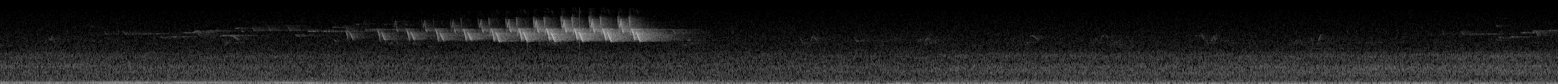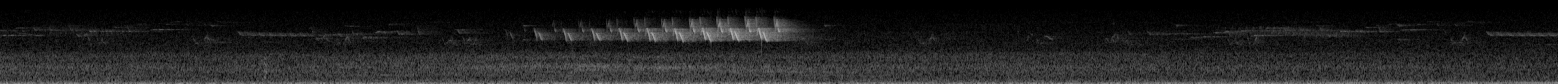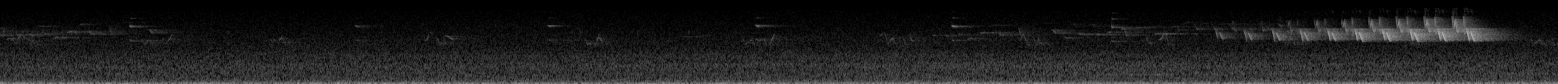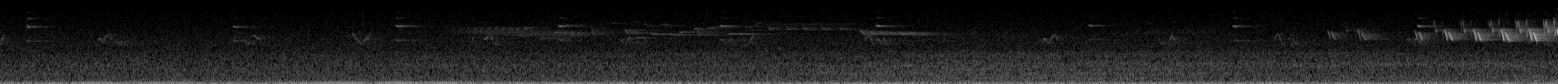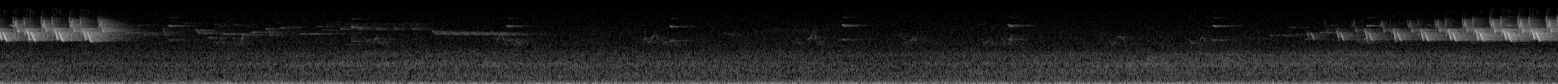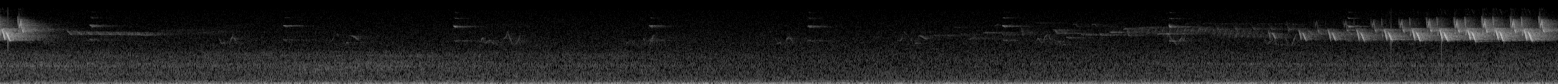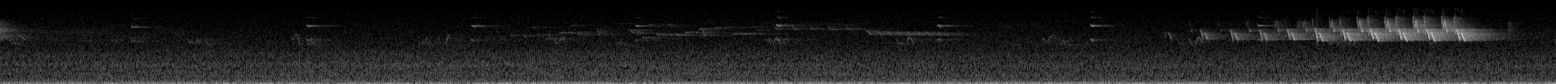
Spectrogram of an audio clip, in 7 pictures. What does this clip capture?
Red-eyed Vireo, Winter Wren, Ovenbird, Rose-breasted Grosbeak, Pine Warbler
